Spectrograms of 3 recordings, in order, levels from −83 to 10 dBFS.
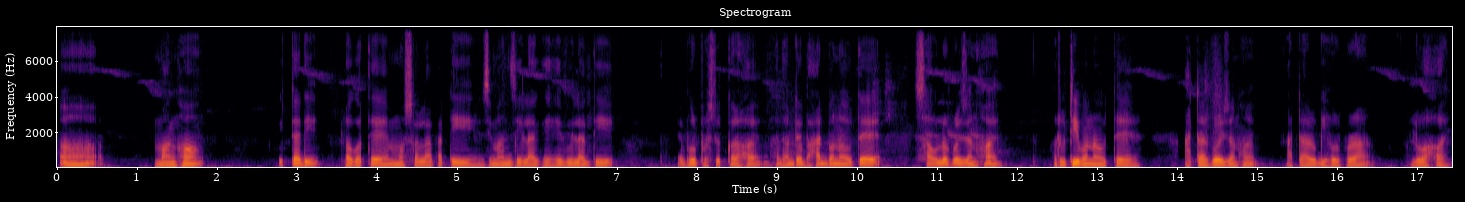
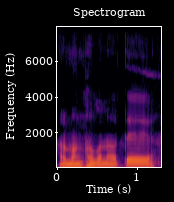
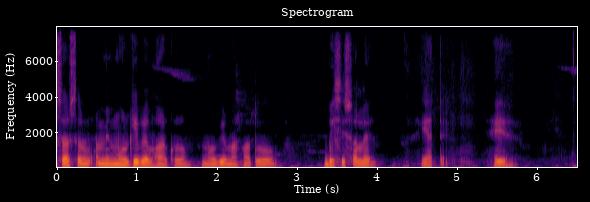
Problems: background sounds at intervals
